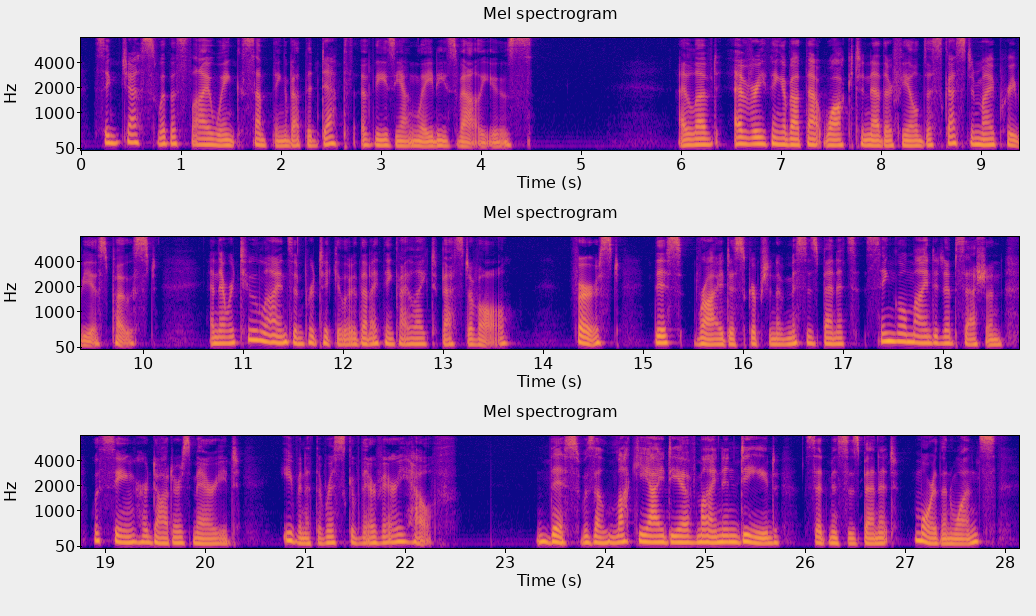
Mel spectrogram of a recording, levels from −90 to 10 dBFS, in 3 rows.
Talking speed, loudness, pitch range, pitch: 170 wpm, -20 LUFS, 140-175 Hz, 155 Hz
